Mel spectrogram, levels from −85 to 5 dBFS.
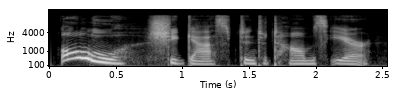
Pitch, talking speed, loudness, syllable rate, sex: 215 Hz, 140 wpm, -18 LUFS, 3.7 syllables/s, female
